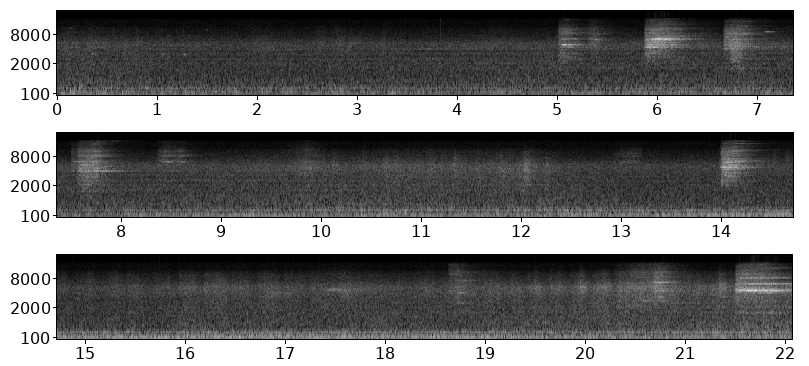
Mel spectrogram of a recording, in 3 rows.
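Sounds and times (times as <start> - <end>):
high-pitched metal squeals: 21.5 - 22.0.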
